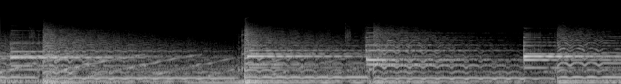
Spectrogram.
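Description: Psychedelic rock instrumental: an effects-laden electric guitar with echo and distortion plays over a programmed beat. Its sustained notes waver and warble in pitch, with rising slides in the first couple of seconds and new notes struck every second or two.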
